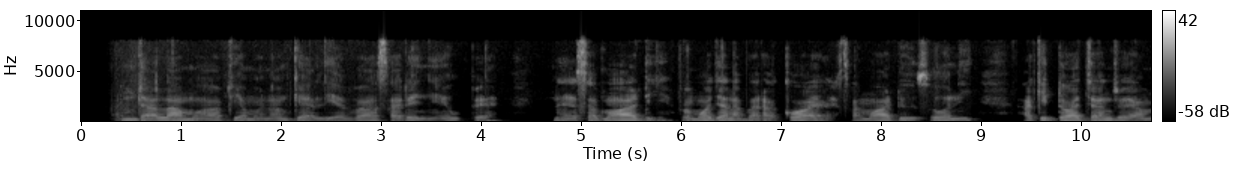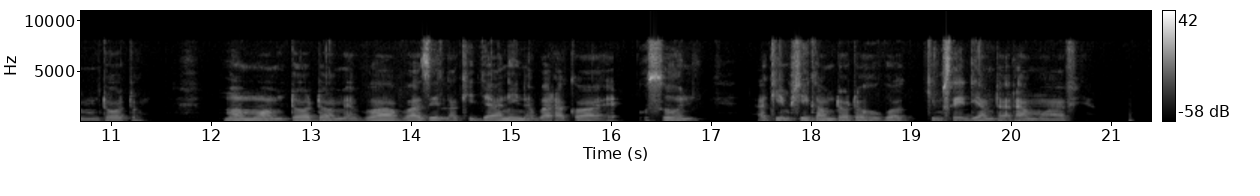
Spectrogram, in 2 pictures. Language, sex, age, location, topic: Swahili, female, 25-35, Kisii, health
